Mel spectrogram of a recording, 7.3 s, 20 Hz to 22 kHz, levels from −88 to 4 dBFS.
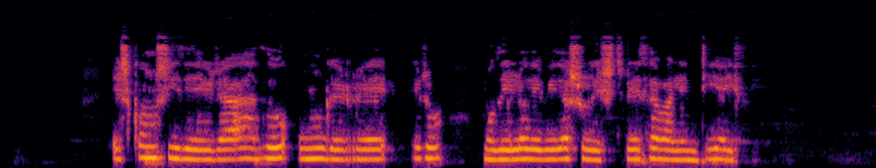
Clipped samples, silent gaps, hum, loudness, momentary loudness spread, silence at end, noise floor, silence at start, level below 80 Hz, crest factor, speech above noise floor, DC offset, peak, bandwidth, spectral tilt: under 0.1%; none; none; -20 LUFS; 8 LU; 1.15 s; -78 dBFS; 0.95 s; -64 dBFS; 14 dB; 60 dB; under 0.1%; -6 dBFS; 9.4 kHz; -4.5 dB/octave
